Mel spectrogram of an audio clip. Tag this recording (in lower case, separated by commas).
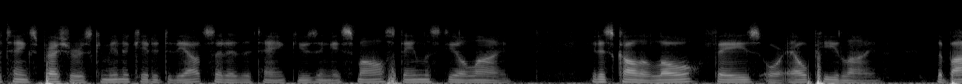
speech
